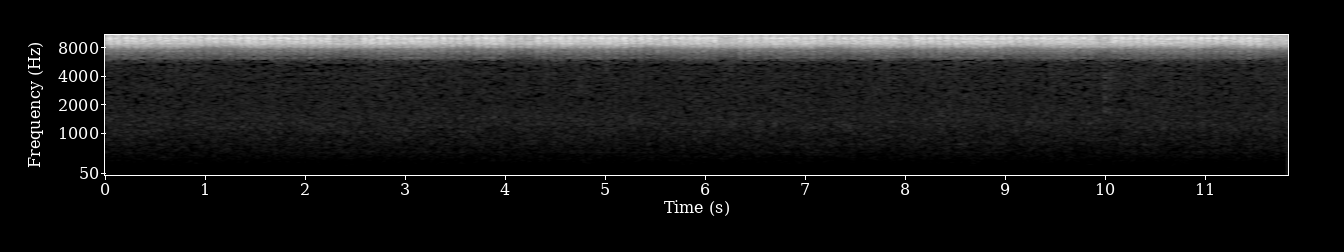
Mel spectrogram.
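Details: An unbroken shrill trill of stridulating male crickets rubbing wing against toothed wing, steady and very high, with slight rhythmic swells in loudness and a soft hiss in the background.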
